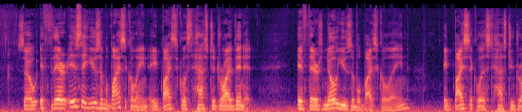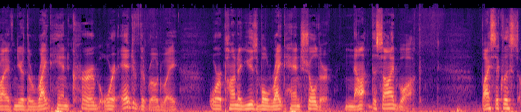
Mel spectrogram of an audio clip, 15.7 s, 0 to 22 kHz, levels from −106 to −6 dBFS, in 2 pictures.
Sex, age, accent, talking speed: male, 40-59, American, 175 wpm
